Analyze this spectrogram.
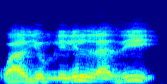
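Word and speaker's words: وَلْيُمْلِلِ الَّذِي: Nah, ini kenapa jadi yumlili karena dia mau disambungkan dengan huruf yang mati ini gitu kan. Jadi bacanya jadi wal yumlili gitu. Wal yumlilil ladzi harusnya wal yumlil.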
